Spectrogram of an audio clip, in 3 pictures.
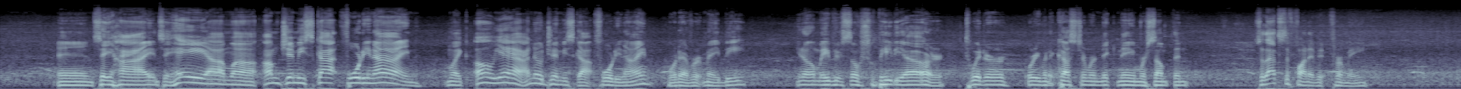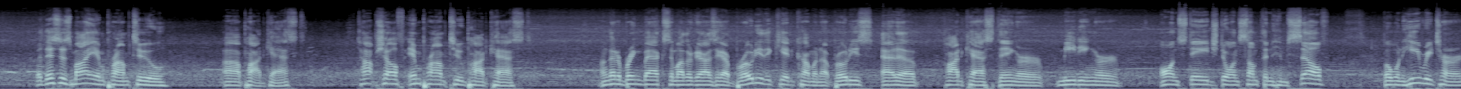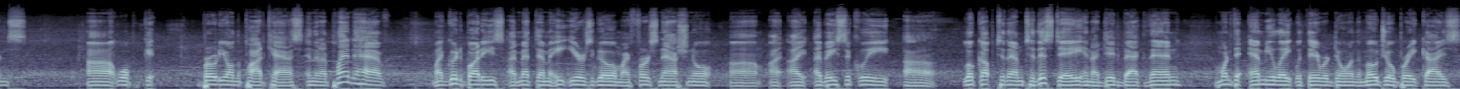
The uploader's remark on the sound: LIVE FROM THE NATIONAL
